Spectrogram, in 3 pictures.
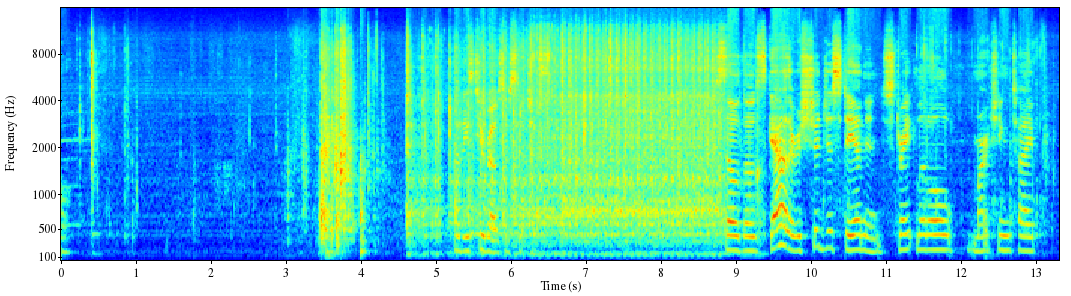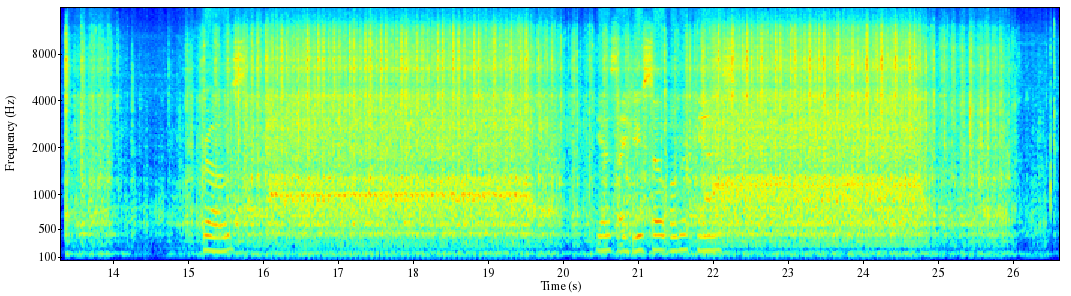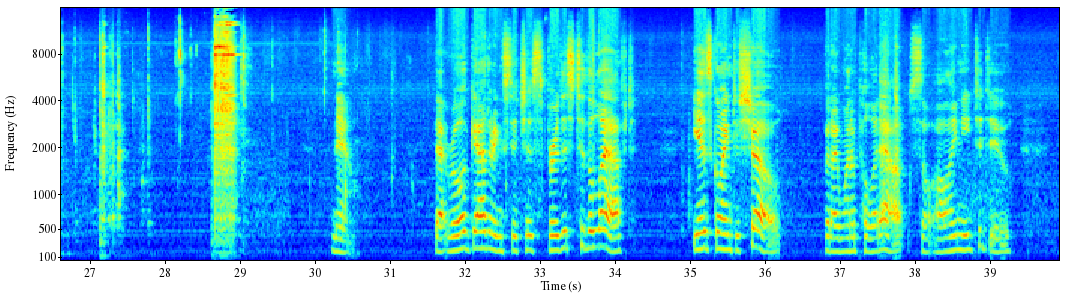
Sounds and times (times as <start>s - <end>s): Sewing machine: 4.6s - 9.3s, 13.3s - 26.6s
Speech: 5.2s - 6.6s, 8.7s - 13.0s, 15.2s - 15.8s, 20.4s - 22.3s, 30.2s - 30.6s, 31.6s - 34.3s, 35.0s - 36.2s, 36.8s - 39.3s.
